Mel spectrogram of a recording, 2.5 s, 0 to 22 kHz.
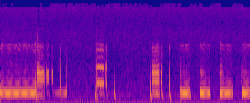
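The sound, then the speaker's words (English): A rapid series of electronic keypad tones from a phone dialing *67 to block caller ID before calling an OmniPoint phone. There are about nine short beeps in uneven bursts, each a steady dual-pitched tone with brief gaps between, and no voices. “We very distinctly dialed *67 first to block the number.”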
